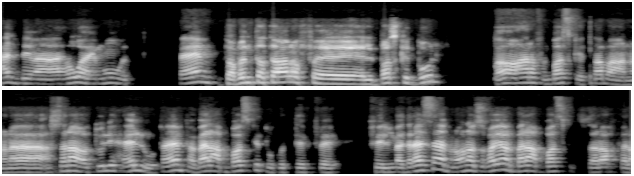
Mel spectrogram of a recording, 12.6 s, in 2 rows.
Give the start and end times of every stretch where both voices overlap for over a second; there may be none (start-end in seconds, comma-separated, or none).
none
